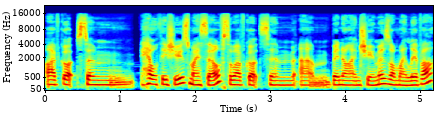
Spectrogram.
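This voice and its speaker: In an Australian accent, a woman speaks fairly slowly at a fairly low pitch, and the sound is dry and close with no echo. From Australia, Sydney. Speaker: mother sharing birth story. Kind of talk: personal testimony interview.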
